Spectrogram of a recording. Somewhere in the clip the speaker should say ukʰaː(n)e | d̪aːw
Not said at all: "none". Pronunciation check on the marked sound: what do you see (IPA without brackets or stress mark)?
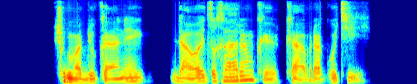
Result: n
